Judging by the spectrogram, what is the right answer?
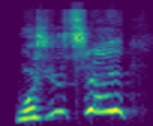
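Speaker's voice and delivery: high, pushed-up mock threat; a high mock menace from a biker; Pat's challenge. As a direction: throw the challenge back at him. Pat threatening him.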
